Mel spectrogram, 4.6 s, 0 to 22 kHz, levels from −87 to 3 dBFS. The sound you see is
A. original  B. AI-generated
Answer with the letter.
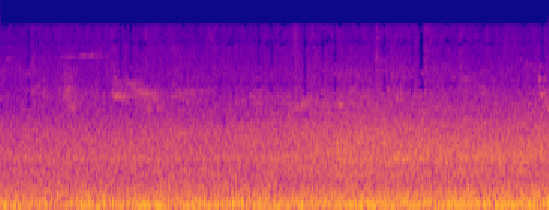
A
